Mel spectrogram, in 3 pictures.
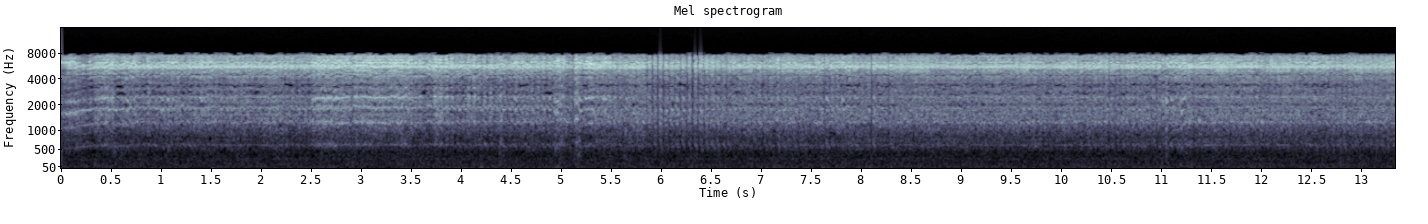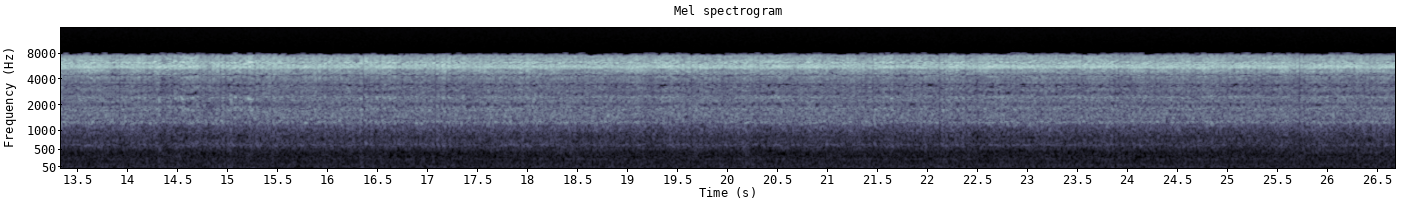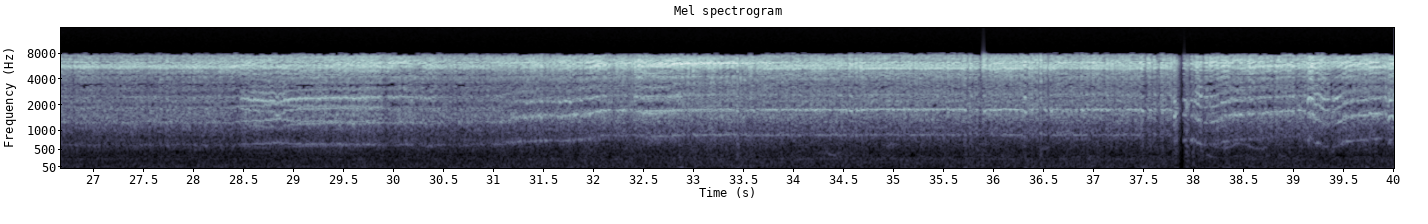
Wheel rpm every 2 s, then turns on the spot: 130, 160, 160, 160, 160, 160, 160, 160, 160, 160, 160, 160, 160, 160, 160, 170, 210, 230, 230, 190.
none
